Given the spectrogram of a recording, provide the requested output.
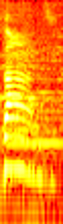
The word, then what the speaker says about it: Zandi: Vous l'avez dit Zadi. C'est Zandi.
